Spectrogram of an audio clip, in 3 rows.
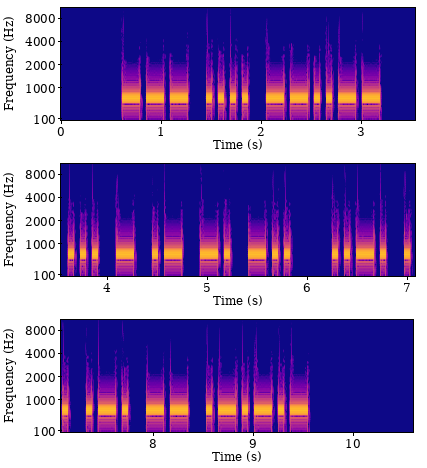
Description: Morse code, heard as a keyed tone, about 20 wpm, 700 Hz. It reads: OH, STAND FIRM.
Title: Sentences from Top 1400 Words 20wpm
